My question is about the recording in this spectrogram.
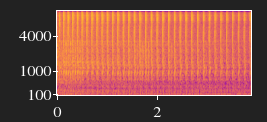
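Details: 2009 Hyundai Sonata 2.4 idling: a sharp, steady metallic hammering about seven times a second, suspected rod knock; play found in cylinder 3 on the down stroke.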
